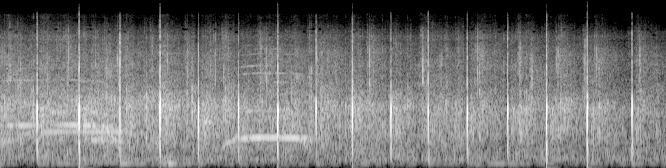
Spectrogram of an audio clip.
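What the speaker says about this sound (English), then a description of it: "join me to get started with a huge round of applause to your family and friends" Audience applause at a respiratory therapy graduation ceremony, honoring graduates' family and friends. A steady wash of many hands clapping fills the full stretch, with sharp individual claps standing out above the dense crowd sound.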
